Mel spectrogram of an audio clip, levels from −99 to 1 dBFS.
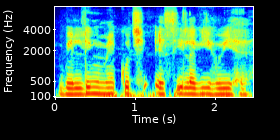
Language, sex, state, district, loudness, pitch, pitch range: Hindi, male, Jharkhand, Deoghar, -16 LUFS, 150 Hz, 145-155 Hz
